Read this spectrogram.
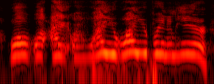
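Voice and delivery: flustered. Retold or imitated.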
